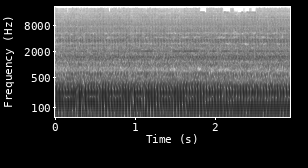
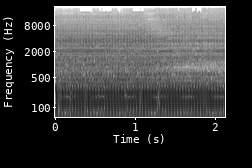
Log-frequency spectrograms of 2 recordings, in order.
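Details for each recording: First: EcoFlow dual-fuel generator engine running on propane with regulator adjusted correctly: steady, even low hum, smoothing out after rougher running when set too far out. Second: Ecoflow dual-fuel generator on propane, regulator turned out about a turn and a half too lean: engine chugs unevenly with stumbles, starting to die off, not running smooth.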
